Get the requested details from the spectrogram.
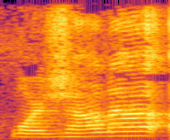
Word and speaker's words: Morjana: No, they pronounce it as J's, right? Like, je ne sais quoi. Like, je. So, Morjana Alawi and Mylene Jampanoy.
